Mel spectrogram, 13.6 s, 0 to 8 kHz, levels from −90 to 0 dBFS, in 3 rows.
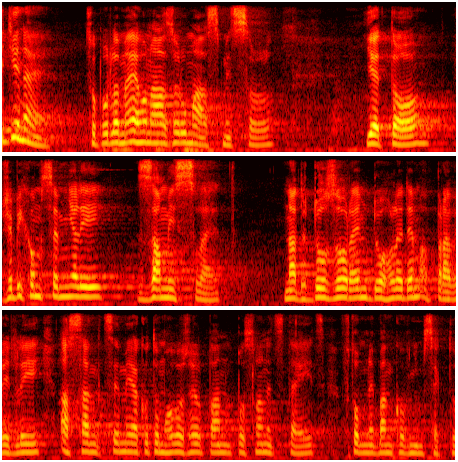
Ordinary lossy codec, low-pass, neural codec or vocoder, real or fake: AAC, 48 kbps; 7.2 kHz; none; real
